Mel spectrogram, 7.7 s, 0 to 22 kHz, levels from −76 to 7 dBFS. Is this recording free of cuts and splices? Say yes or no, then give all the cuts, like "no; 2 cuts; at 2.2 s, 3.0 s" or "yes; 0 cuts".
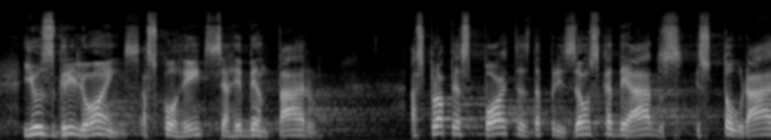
yes; 0 cuts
